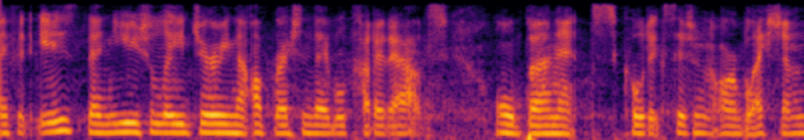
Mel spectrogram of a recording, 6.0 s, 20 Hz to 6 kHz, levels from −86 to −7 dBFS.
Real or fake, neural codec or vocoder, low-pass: fake; codec, 16 kHz, 4 kbps, FreqCodec, smaller model; 5.4 kHz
